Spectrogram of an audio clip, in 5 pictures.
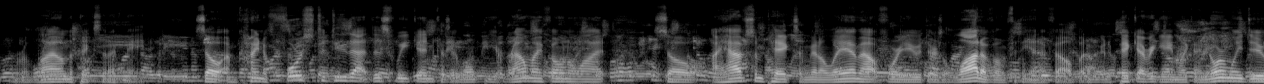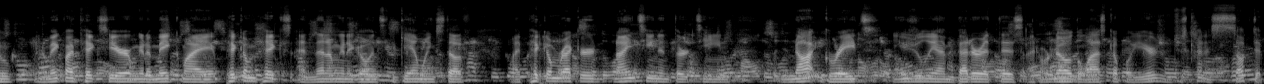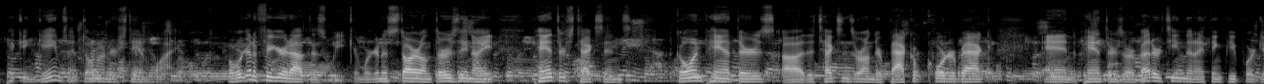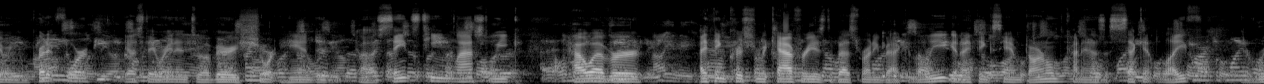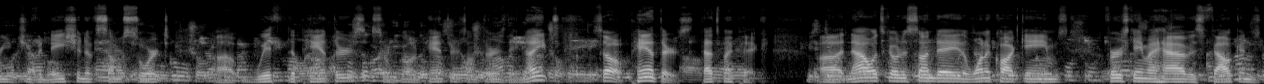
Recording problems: background chatter; loud; throughout; 2 voices, 7 dB below the speech

